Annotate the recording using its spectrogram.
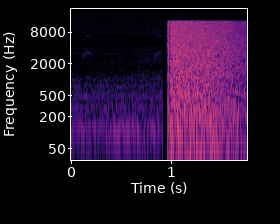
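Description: A burst of static hiss ends the recording.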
